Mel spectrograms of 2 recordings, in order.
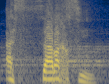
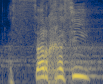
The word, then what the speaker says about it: As-Sarkhasi: Al-Imam As-Sarkhasi, if you want, you can say it like that. Or you can say Al-Imam As-Sarkhasi. As-Sarkhasi or As-Sarkhasi.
